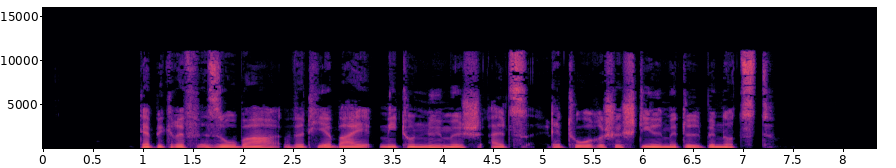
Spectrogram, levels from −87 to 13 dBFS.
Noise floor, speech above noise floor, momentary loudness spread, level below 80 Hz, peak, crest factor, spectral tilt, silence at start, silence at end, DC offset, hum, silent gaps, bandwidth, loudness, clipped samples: -85 dBFS; 59 dB; 5 LU; -48 dBFS; -8 dBFS; 18 dB; -4.5 dB/octave; 0.95 s; 1.05 s; under 0.1%; none; none; 11.5 kHz; -26 LUFS; under 0.1%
